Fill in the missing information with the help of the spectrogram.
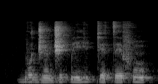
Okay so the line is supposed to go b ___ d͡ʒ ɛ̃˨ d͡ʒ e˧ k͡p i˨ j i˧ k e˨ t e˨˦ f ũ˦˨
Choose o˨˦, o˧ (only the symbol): o˧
